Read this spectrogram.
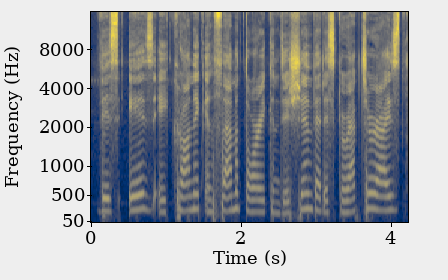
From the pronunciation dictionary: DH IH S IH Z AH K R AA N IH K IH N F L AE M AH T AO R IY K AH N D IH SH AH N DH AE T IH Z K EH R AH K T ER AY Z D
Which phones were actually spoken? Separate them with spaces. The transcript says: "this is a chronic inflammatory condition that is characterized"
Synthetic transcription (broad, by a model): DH IH S IH Z AH K R AA N IH K IH N F L AE M AH T AO R IY K AH N D IH SH AH N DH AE T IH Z K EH R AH K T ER AY Z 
